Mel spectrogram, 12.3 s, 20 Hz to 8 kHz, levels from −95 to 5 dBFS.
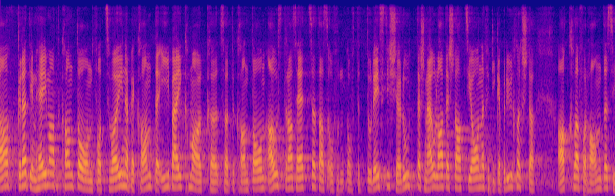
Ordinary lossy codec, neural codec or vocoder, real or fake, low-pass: none; none; real; 7.2 kHz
